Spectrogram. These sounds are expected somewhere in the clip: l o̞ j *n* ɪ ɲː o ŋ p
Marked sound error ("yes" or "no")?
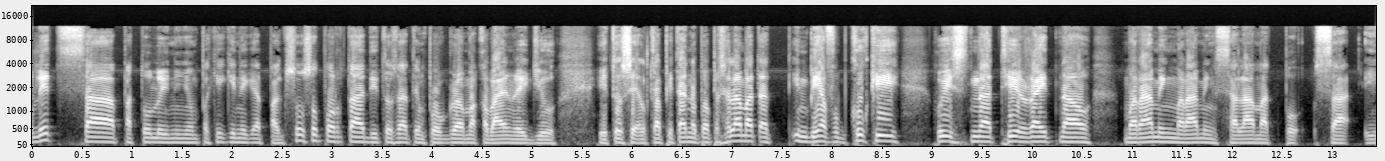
no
